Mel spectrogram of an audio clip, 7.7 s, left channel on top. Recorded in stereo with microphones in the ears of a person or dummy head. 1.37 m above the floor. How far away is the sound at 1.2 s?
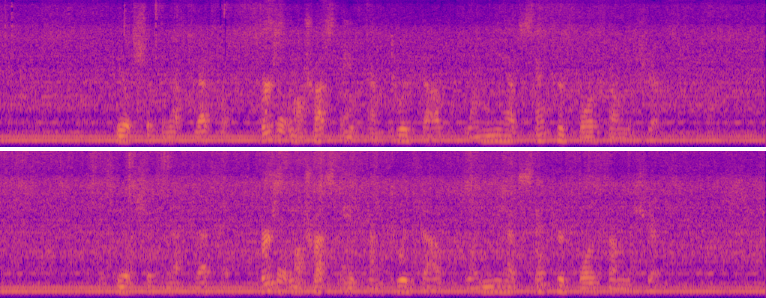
About 0.6 m.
